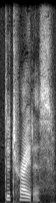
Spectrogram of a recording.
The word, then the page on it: detritus: American English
